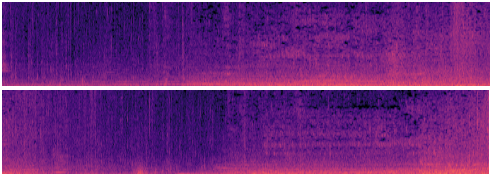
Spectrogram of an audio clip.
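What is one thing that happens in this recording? Armoured footsteps clank and scrape on stone.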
